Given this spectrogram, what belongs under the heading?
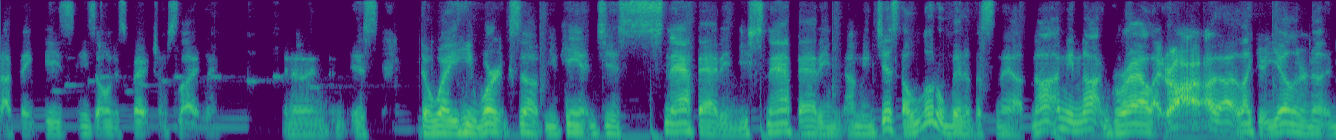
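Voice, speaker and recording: An older man talks in a low, mellow voice, rambling folksily and laughing often. Soft music plays faintly behind him on a casual livestream. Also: poor audio. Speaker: livestream host. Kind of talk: casual chat.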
